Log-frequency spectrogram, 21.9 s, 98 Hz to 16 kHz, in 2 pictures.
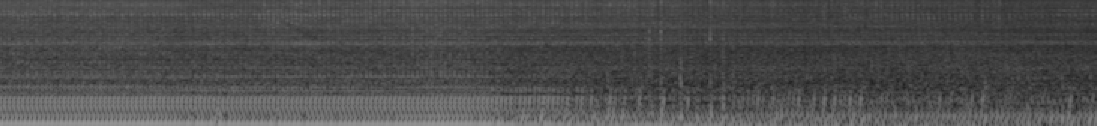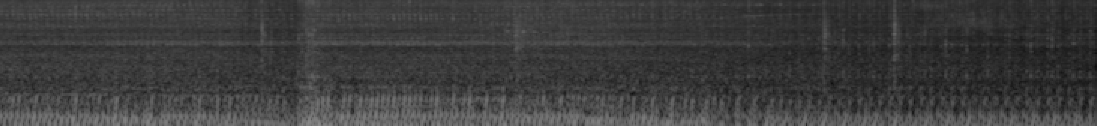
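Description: Harley-Davidson Sportster 72's air-cooled 1200 cc V-twin running at a steady cruise, heard from the rider's seat. After about five seconds the tone drops and gets quieter, and the separate firing beats come through as the bike eases off toward an intersection. There is a single knock about two-thirds of the way through.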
